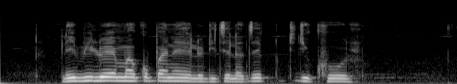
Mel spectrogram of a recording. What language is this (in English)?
Tswana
